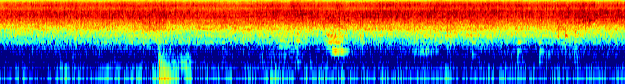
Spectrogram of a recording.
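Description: Shrimp fry in burger grease on a hot camp griddle outdoors, giving a constant hissing sizzle with a few soft clinks and scrapes, steady and fairly close.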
